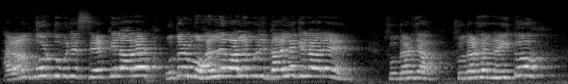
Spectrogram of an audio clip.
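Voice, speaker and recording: A performer voicing a hot-tempered, forgetful middle-aged father in a comedy sketch, who scolds and shouts in a very high, squeaky voice. The voice sounds distant and booms around an echoey room. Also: brisk. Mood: angry.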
